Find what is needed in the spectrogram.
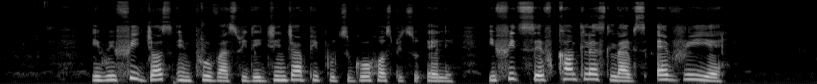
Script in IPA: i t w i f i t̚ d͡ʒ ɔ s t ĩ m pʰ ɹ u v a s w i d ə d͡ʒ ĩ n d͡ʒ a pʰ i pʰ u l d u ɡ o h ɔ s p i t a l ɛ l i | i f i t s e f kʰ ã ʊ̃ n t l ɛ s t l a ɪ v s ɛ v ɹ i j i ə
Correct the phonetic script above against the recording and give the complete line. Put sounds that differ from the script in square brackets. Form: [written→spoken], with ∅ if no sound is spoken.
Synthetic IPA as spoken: i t w i f i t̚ d͡ʒ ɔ s t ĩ m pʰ ɹ u v a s w i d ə d͡ʒ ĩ n d͡ʒ a [pʰ→p] i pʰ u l [d→t] u ɡ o h ɔ s p i t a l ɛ l i | i f i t s e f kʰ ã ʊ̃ n t l ɛ s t l a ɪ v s ɛ v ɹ i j i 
